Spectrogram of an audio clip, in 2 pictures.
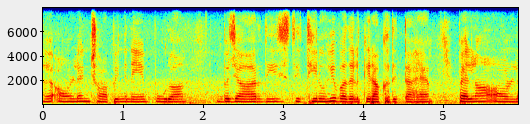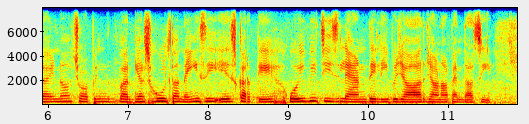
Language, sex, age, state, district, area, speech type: Punjabi, female, 18-30, Punjab, Mansa, rural, spontaneous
